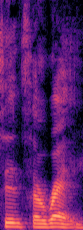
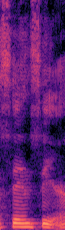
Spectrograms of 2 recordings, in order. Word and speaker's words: Sensa Rae: hills california damn y'all her name is sensa rae not sincere okay and she just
